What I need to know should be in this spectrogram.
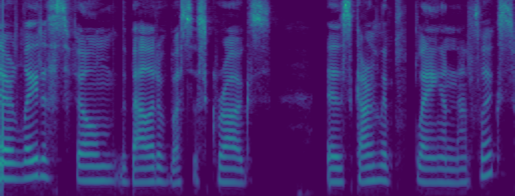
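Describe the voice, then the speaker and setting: In a Russian accent, a woman speaks at a moderate pace with fairly low pitch and fairly even intonation, the sound dry and close with no echo. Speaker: filmmaker and podcast co-host. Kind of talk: casual chat.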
